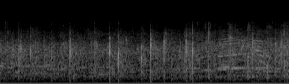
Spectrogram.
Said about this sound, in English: Let's try to obey the Bible. Clap your hands, oh ye people.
